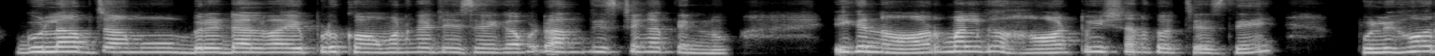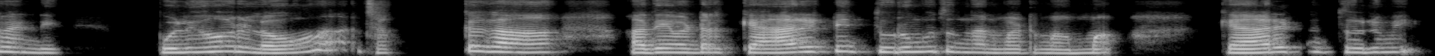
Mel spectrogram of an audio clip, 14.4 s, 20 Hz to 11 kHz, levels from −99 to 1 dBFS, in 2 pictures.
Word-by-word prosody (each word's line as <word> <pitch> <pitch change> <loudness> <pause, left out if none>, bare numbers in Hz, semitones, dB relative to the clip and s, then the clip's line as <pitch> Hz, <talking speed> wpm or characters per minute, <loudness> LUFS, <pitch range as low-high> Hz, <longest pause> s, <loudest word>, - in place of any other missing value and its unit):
Gulab jamun, 270 -2 +3 0.2
bread 250 0 +2
halwa 250 0 +2
ఎప్పుడు 265 +3 0
కామన్‌గా 250 +1 +1
జేసేయి 245 -1 -3
కాబట్టి 240 +3 0
అంత 265 +1 -9
ఇష్టంగా 275 0 -2
తిను. 200 -3 -4 0.6
ఇక 300 - +2
నార్మల్‌గా 280 +7 +3
హాట్ 230 +2 +1
విషయానికొచ్చేస్తే 235 -5 -4 0.5
పులిహోరండి. 250 -1 +2 0.5
పులిహూరలో 255 -2 +2 0.5
చక్కగా 270 +6 0 0.6
అదేమంటారు 235 0 0
క్యారెట్‌ని 275 +7 +2
తురుముతుందనమాట 260 -6 -2
మా 200 - -3
అమ్మ. 215 +2 -2 0.7
క్యారెట్ 240 +5 +4 0.2
తురిమి 255 +3 -3
250 Hz, 100 wpm, -23 LUFS, 230-275 Hz, 0.7 s, క్యారెట్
